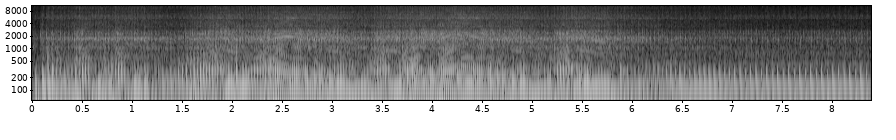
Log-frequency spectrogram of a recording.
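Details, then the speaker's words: Yamaha TW200 dual-sport single-cylinder motorcycle, warm, idling with a steady thumping beat about three pulses a second settling into an even rhythm; healthy idle. "Yeah, she's warm now."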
